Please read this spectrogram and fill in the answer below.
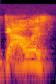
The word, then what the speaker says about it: Taoist: It's it's Taoist professor, but it's spelled with a T.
